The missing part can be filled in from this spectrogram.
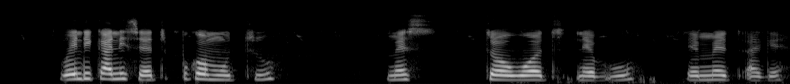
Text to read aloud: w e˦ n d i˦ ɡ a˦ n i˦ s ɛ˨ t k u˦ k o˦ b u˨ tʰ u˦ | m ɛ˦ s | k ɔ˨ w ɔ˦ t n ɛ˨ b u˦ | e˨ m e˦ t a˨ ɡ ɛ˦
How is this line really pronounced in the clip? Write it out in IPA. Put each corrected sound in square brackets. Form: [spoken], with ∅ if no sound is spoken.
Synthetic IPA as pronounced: w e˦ n d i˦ [k] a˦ n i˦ s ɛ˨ t [p] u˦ k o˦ [m] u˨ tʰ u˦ | m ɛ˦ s | [t] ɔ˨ w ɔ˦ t n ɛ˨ b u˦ | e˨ m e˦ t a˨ ɡ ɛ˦

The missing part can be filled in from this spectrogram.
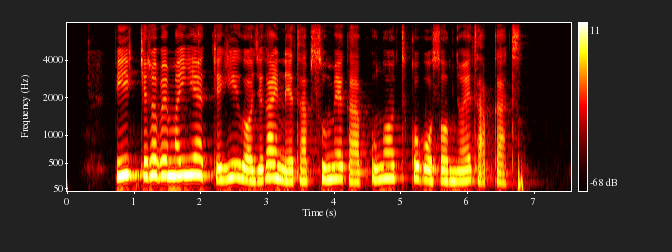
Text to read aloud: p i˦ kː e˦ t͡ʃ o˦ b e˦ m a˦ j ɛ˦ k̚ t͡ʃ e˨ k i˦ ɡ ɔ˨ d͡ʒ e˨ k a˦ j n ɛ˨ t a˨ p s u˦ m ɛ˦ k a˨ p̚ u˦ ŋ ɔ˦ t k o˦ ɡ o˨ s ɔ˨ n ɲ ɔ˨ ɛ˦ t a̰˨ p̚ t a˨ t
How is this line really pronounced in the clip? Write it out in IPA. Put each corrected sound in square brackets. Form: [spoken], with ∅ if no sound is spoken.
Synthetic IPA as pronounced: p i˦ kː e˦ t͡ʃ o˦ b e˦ m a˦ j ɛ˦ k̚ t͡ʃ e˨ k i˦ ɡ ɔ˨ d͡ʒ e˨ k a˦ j n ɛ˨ t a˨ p s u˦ m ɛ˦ k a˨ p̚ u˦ ŋ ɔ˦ t k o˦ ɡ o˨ s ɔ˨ [m] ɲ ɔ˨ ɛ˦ t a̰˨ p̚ [k] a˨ t

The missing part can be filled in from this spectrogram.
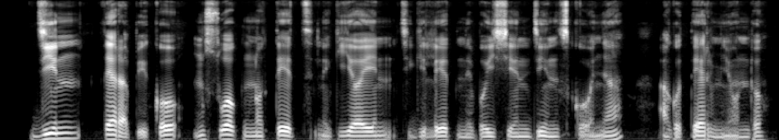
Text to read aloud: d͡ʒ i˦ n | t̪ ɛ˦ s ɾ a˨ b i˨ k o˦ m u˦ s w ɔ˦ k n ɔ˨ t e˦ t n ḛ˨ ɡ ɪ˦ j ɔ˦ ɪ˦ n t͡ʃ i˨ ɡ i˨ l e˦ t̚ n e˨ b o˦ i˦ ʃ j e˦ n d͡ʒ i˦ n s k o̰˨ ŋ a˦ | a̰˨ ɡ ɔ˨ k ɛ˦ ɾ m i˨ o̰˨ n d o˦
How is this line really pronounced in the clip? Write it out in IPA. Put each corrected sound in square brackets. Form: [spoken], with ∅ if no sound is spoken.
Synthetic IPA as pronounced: d͡ʒ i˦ n | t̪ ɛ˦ [∅] ɾ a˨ [p] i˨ k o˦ m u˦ s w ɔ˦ k n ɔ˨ t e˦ t n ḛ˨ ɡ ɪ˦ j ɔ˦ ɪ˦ n t͡ʃ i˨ ɡ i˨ l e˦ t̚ n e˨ b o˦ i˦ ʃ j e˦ n d͡ʒ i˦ n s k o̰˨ [ɲ] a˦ | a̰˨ ɡ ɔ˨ [t] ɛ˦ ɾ m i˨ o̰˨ n d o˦

